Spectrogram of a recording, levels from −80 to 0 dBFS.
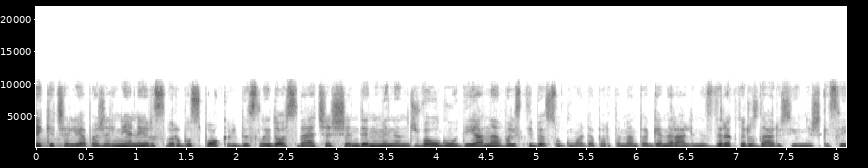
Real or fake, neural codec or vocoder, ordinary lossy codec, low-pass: real; none; Opus, 16 kbps; 9.9 kHz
